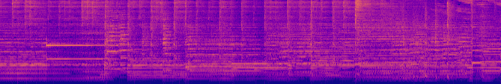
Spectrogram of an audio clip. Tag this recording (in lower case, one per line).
rhythm and blues
music
independent music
